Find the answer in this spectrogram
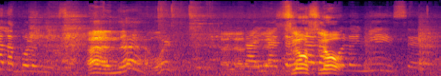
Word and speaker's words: bolognese: How do you pronounce this? Tagliatelle alla bolognese. Tagliatelle Slow, alla slow. bolognese. Bolognese.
